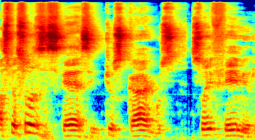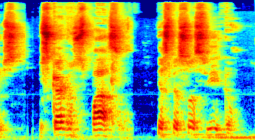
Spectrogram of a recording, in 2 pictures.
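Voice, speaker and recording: A man's fairly high voice with vocal fry and very wide pitch swings, at a very slow pace amid audible room echo. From Brazil, Minas Gerais. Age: 70s. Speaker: writer. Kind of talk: interview.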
